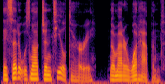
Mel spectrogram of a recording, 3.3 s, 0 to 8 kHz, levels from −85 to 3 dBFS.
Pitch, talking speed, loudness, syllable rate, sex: 100 Hz, 215 wpm, -19 LUFS, 5.8 syllables/s, male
